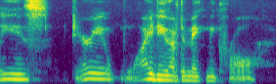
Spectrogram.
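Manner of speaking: hushed begging. Reading a scene, begging a brother-in-law for work: even quieter pleading voice. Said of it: "Lowering his voice even more".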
